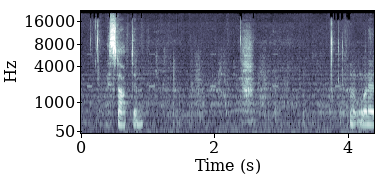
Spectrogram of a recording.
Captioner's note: chuckles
